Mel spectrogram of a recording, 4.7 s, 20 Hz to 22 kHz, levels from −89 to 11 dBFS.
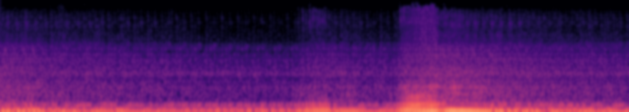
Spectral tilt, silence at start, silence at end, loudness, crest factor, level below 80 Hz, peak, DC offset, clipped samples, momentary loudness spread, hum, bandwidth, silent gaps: -8 dB/octave; 0 s; 0 s; -25 LUFS; 14 dB; -24 dBFS; -10 dBFS; under 0.1%; under 0.1%; 15 LU; none; 12 kHz; none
